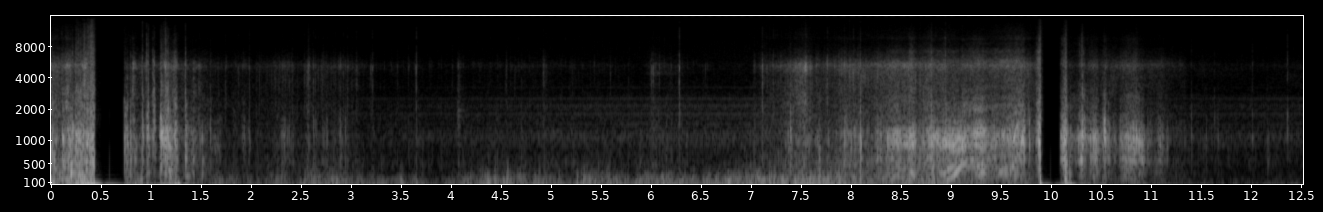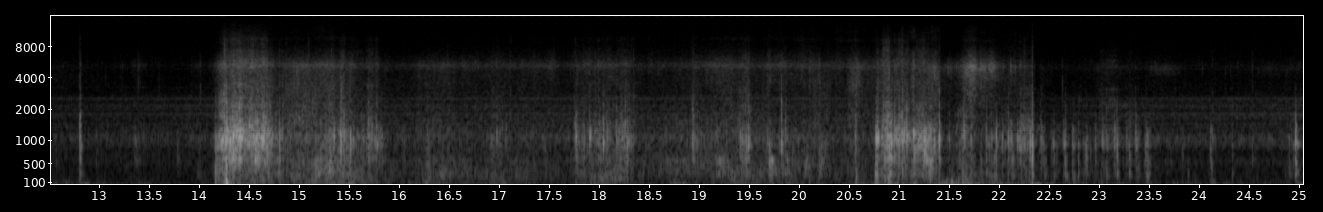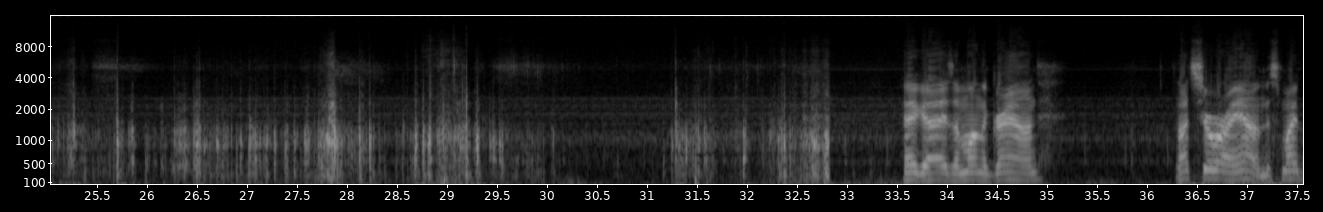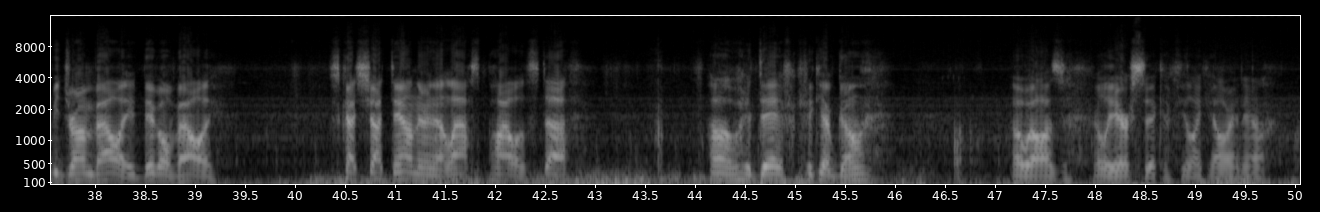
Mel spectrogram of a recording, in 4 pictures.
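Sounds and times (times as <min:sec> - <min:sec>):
grass rustling against camera: 0:00.0 - 0:50.0
wind rushing over microphone: 0:01.6 - 0:09.9, 0:39.6 - 0:47.2.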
